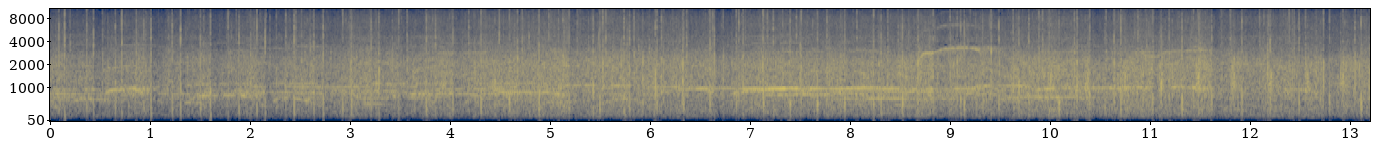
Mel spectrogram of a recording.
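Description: Large audience applauding steadily, with some voices calling out over the clapping.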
